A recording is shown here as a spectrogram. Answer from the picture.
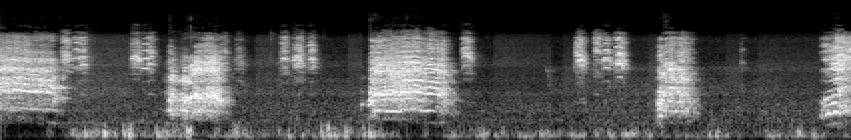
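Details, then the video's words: Noisy blue-and-yellow macaw calling in loud, rasping, broadband squawks, some long and some clipped, spaced irregularly about a second apart, with faint low rumble between calls. "NOISY BLUE AND GOLD MACAW"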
